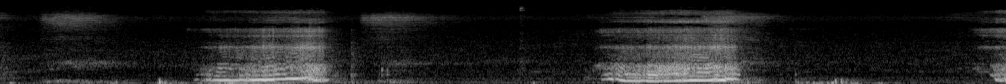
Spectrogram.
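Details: Deliberately imitated snoring in a snoring challenge contest: loud, rattling inhalation snores, about 15 per minute.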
